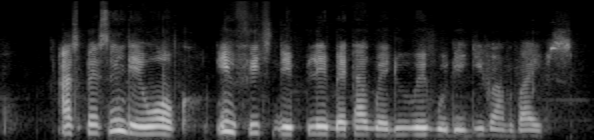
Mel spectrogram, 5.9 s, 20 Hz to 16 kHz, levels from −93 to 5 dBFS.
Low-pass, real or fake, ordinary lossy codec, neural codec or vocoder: 14.4 kHz; fake; Opus, 16 kbps; codec, 44.1 kHz, 7.8 kbps, Pupu-Codec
